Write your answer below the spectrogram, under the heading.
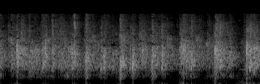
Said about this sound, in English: Wow, that is amazing. Come on, give these people a huge round of applause. To jest niesamowite, zaklaszcie dla nich.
